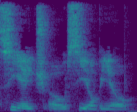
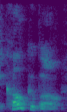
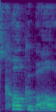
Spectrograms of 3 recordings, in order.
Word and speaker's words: Chocobo: silent or not yeah my argument was my name is spelt chri yes I see Chris so I would say Coca Bo but chocolate misspelled CH oh yeah I can see why people would say chocobo and it's wrong completely wrong it's Coca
